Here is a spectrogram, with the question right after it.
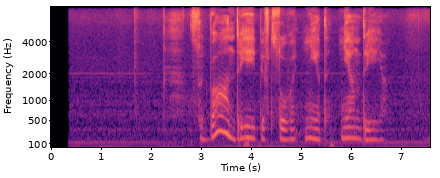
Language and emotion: Russian, sad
